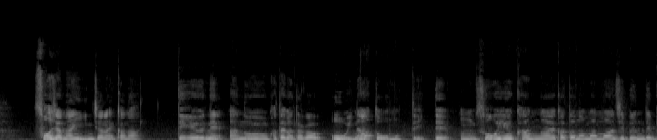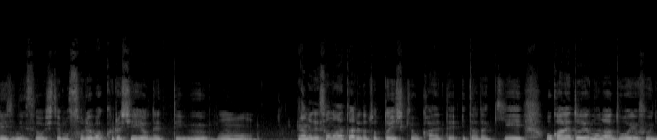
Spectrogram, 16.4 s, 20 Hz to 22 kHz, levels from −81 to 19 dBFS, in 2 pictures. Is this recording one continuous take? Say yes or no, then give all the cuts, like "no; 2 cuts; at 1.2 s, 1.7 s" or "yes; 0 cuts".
yes; 0 cuts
